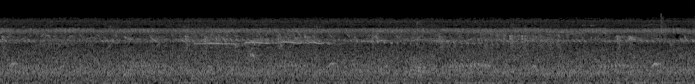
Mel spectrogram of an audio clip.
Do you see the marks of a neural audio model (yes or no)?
no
